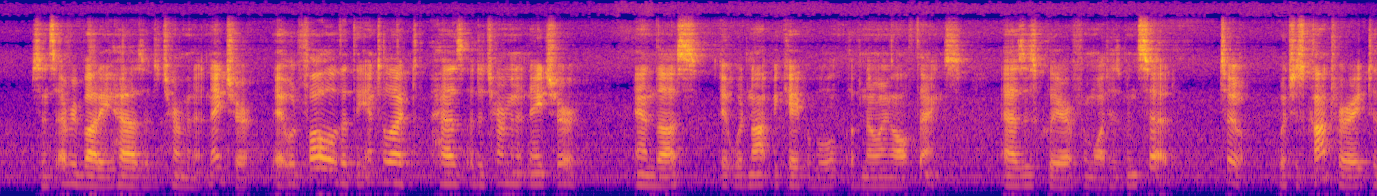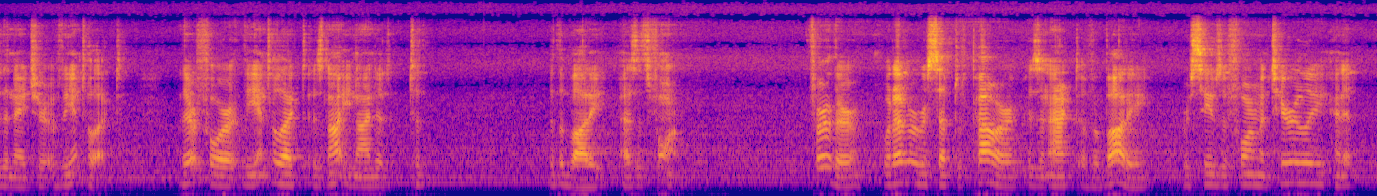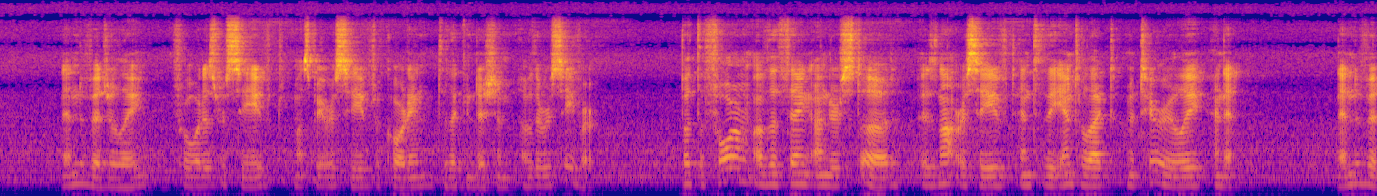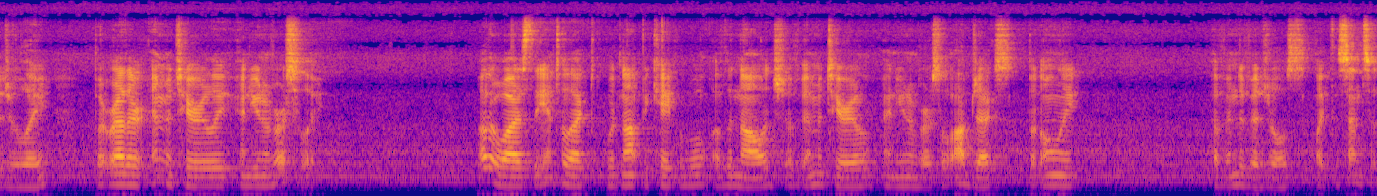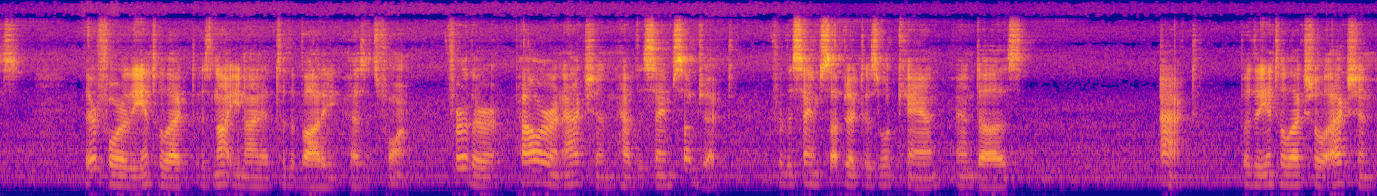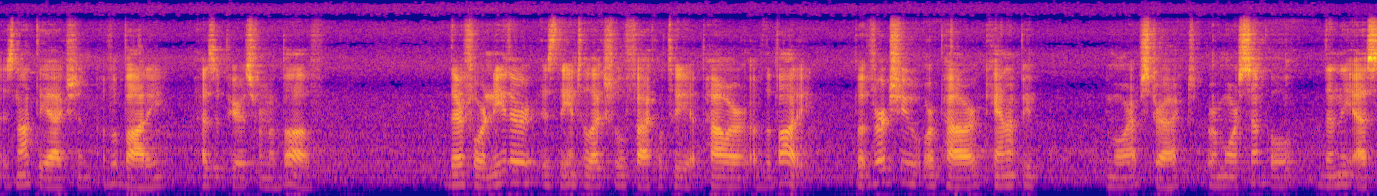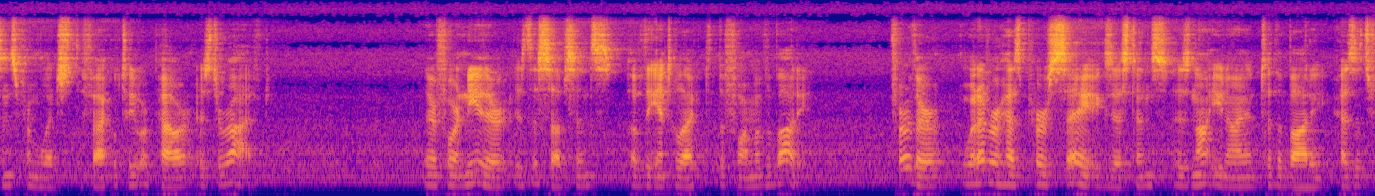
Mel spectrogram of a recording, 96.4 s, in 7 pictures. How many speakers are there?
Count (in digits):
1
